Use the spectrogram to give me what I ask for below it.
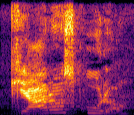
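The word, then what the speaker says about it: Chiaroscuro: And I always wanted to let you know that the correct pronunciation for the sweater you're making is Chiaro Scuro.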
